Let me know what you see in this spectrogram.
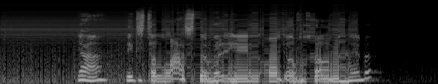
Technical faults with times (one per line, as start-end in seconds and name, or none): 0.00-4.39 computer activity noise
1.50-3.48 robotic sound from repeated short buffers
